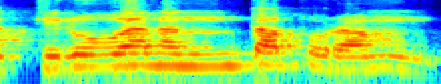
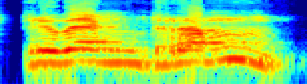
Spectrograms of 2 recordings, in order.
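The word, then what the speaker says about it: തിരുവനന്തപുരം: आंग्लजनाः तिरुवनन्तपुरं कीदृशं सुन्दरं नाम उच्चारणं कर्तुं न शक्तवन्तः। त्रिवेण्ड्रम् अरे कस्यचित् नाम्नः उच्चारणं परिवर्तयितुं शक्यते किम्?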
